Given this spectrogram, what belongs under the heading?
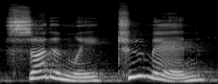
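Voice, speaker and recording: A man preaching a sermon, reflective and unhurried, often repeating his key phrases for emphasis. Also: high-pitched, big pitch swings. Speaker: pastor.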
